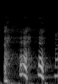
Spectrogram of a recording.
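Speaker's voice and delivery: a high fake girlish giggle; high girly giggle. Mimicking the girl laughing at Rubio's jokes, high girly giggle.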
